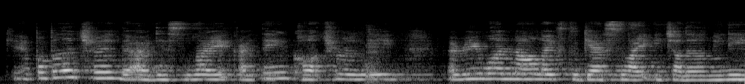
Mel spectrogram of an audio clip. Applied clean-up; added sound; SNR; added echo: neural separator model SepFormer DNS4.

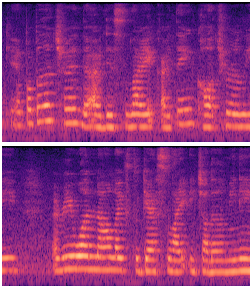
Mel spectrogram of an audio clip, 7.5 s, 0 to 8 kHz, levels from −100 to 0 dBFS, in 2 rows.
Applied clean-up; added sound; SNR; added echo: none; none; none; none.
